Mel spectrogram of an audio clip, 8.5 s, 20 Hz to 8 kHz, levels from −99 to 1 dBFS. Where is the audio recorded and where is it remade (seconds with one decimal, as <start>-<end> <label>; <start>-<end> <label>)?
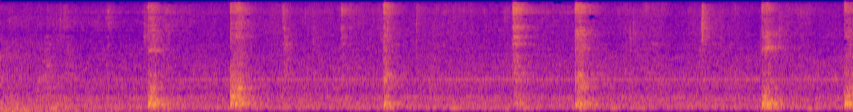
0.0-0.6 recorded; 0.6-1.9 remade; 1.9-4.8 recorded; 4.8-6.0 remade; 6.0-8.5 recorded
